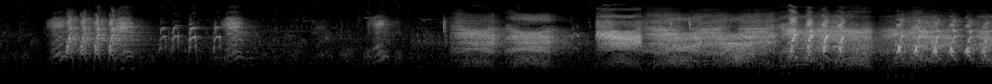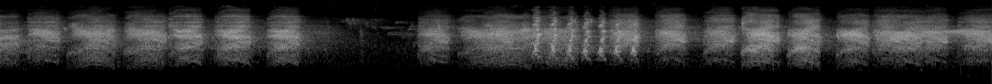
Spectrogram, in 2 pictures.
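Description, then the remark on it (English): Songbirds sing continuously along the banks of the Russian River, just north of Marin County, overlapping high, bright trills and rapid chirping phrases that rise and fall in dense bursts, with no voices present. “Many songbirds called the Russian River home. Ed Herman recorded as many as he could, and here's a sampling.”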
